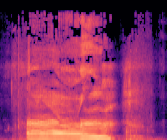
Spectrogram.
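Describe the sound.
A fussy toddler girl gives a sustained, steady-pitched whiny vocal sound lasting about a second, then a brief, softer babble.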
